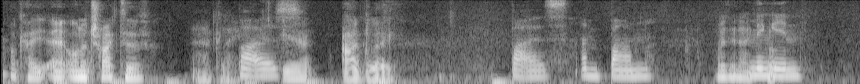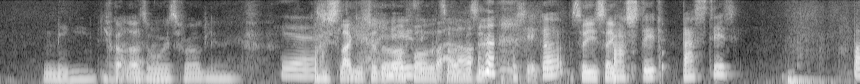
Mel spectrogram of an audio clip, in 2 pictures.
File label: cockney; ugly; speech; dialects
